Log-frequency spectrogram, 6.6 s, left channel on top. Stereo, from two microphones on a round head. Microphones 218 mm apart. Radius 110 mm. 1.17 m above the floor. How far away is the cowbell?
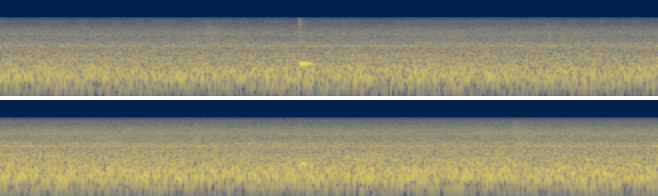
About 0.7 m.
